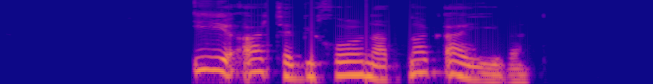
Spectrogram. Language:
Laz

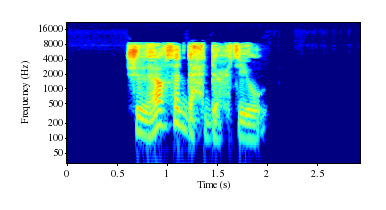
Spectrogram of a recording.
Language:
Kabyle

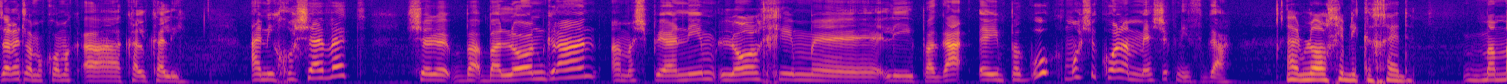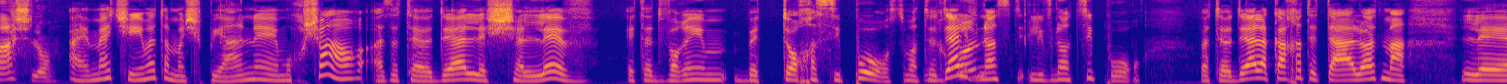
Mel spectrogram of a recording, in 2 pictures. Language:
Hebrew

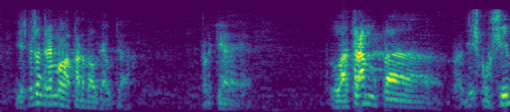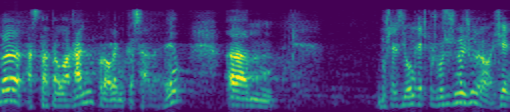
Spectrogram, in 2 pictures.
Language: Catalan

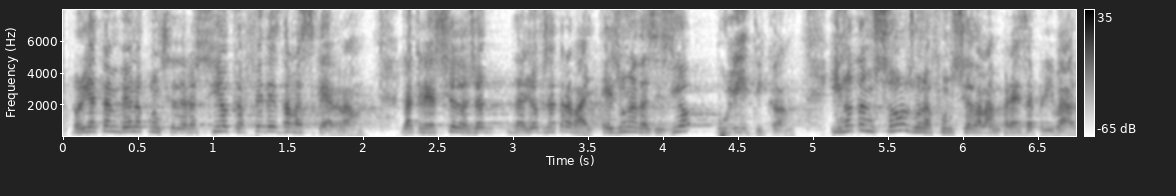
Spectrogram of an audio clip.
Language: Catalan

